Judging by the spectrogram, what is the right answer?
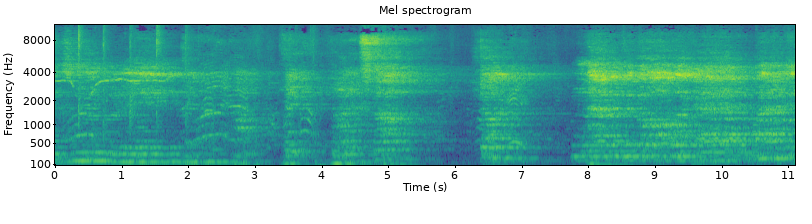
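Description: Live anarcho-punk EBM band playing a beatless passage of long, chant-like drawn-out tones, with some sliding pitches early on. It fades out twice past the middle, then comes back fuller and steady about eight seconds in.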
